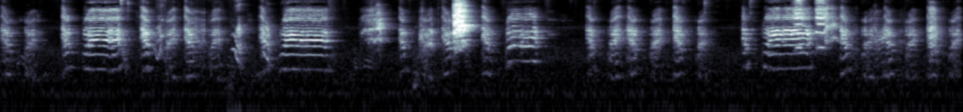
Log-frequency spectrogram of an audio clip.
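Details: Pet monk parakeets, a six-year-old green male and a five-year-old yellow female, sing learned songs together in bursts of harsh, nasal, rasping notes that repeat and overlap like copied tunes delivered in squawky phrases.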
